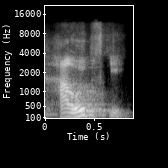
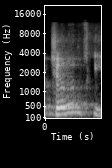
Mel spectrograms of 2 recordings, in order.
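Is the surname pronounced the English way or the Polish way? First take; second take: Polish; English. First: The surname is pronounced the original Polish way. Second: The surname is pronounced the anglicized English way. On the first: This is the name's original form. "it comes from Polish, Hungarian, Czech, and it's Chałupski" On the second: This is how friends know the name. "You're Chalupsky, you're not Chałupski"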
